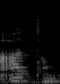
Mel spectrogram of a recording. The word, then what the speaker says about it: autumn: 여기서는 autumn 이렇게 읽어주시면 되고, 여기서 포인트는 뭐다? M 뒤에 N이 나왔을 경우에는 N은 묵음인 경우가 있다.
